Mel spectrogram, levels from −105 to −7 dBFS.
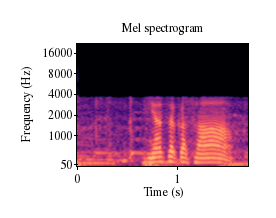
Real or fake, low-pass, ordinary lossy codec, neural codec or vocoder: fake; 3.6 kHz; none; codec, 24 kHz, 3.1 kbps, DualCodec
